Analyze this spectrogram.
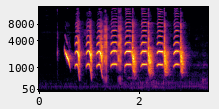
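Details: Javan myna song, used to get stressed or silent mynas singing: a tight series of about ten loud, harmonic, down-slurred squealing notes, evenly repeated over three seconds.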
